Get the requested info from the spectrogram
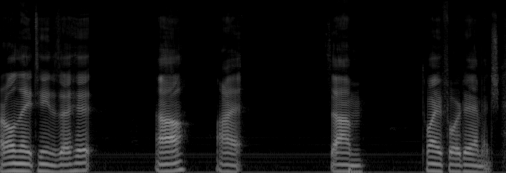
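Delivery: flat, dull, bored-sounding delivery. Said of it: "That right there was already boring".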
